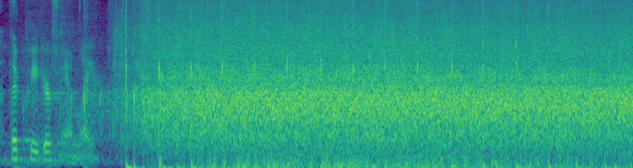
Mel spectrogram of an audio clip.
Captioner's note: applause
